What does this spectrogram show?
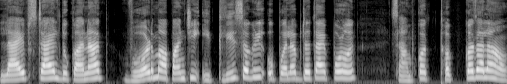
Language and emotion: Goan Konkani, surprised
